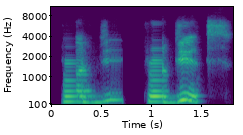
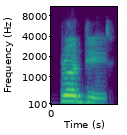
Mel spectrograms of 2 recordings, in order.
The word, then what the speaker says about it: produce: So when it is used as a verb, stress is on the second syllable. When used as a noun, stress is on the first syllable.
